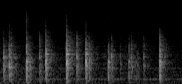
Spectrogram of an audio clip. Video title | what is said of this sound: [3dPrinting] Padding it out! Straps foam and Paint! This is the way! PART 2 [PNGTuber] | sounds plastic so if I put a piece of foam in there you won't hear it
